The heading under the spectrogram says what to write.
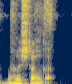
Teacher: विसर्ग के बाद ट ठ आवे तो विसर्ग मूर्धन्य ष में बदल जाता है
